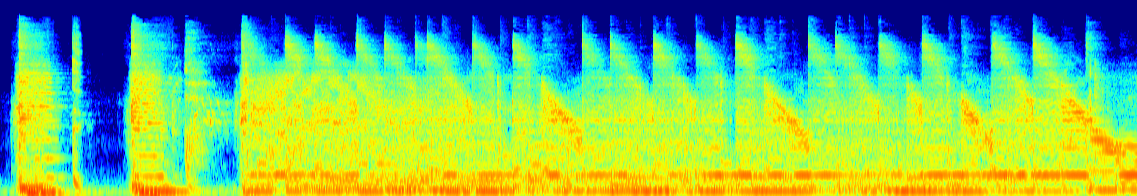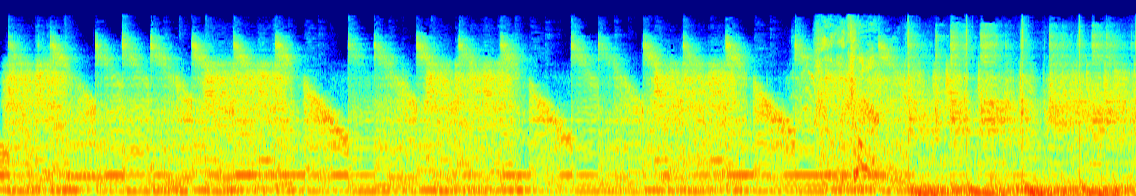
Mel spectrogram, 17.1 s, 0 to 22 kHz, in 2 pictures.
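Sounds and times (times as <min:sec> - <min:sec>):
bass line: 0:00.0 - 0:17.0
electric guitars playing rock: 0:00.0 - 0:17.0.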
